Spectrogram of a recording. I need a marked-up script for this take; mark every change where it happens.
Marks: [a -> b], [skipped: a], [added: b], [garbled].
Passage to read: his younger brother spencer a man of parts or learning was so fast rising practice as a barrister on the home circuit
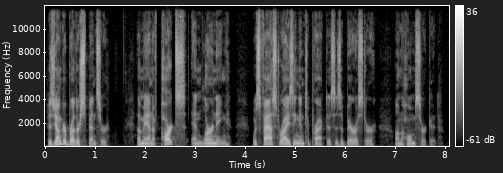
his younger brother spencer a man of parts [or -> and] learning was [skipped: so] fast rising [added: into] practice as a barrister on the home circuit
